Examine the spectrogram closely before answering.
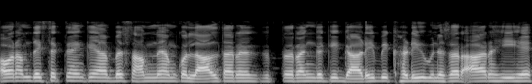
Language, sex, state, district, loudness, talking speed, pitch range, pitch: Hindi, male, Chhattisgarh, Raigarh, -15 LUFS, 235 wpm, 150-160 Hz, 155 Hz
